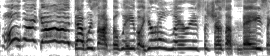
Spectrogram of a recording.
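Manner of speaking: high breathless rave from the team; gushing colleagues. Retold or imitated. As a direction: squeal it like thrilled fans raving after the show. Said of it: "everybody came back and were like".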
